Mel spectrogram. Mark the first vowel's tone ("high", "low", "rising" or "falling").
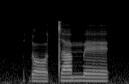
low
